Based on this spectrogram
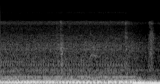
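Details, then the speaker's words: Ford F-150 with Summit Racing Windsor 302 V8, just after fitting a Holley Sniper EFI in place of a FiTech that missed and stumbled; short deep even rumble with no misses or knocks; runs like a different truck; normal running. "literally just onboard one put one in and it's like a different truck"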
